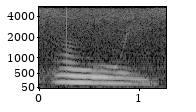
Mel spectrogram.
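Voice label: "wui4", Cantonese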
